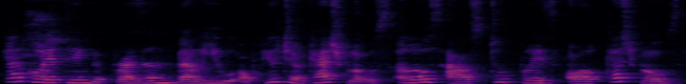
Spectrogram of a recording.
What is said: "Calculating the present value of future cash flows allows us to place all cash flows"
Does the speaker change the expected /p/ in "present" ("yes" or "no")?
no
